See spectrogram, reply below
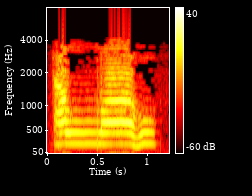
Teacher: يجب الانتباه إلى ترقيق همزة لفظ الجلالة قبل لامها المفخمة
